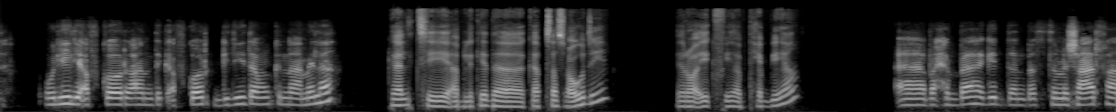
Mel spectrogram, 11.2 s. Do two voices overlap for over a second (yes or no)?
no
